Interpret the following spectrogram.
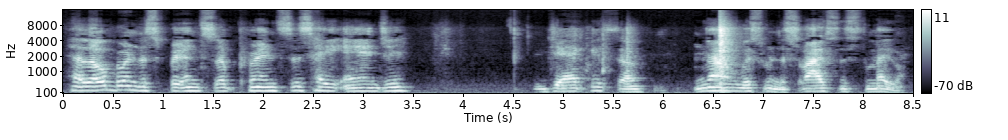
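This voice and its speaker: Slow-talking and fairly high-pitched, this man hosts a laid-back cooking livestream at home over a noisy background. While cooking, he chats and welcomes viewers by name.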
